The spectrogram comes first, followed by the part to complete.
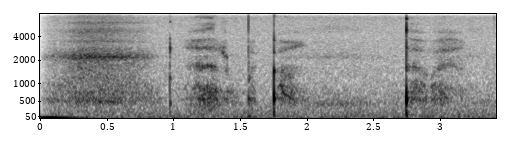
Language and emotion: Russian, neutral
